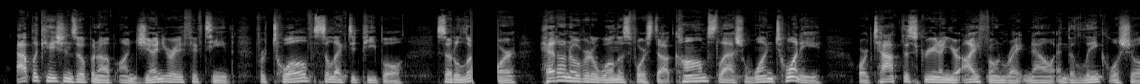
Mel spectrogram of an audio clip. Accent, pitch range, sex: American, 90-120 Hz, male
